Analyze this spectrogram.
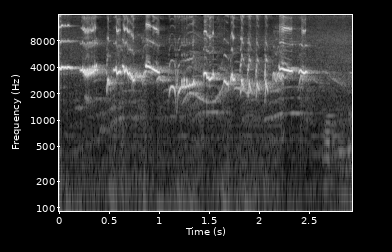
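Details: Magpie-robin delivering a provoking song to goad other magpie-robins into singing and tail display; fast, loud tumble of whistled and warbled notes, dense and varied, fading at the end.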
